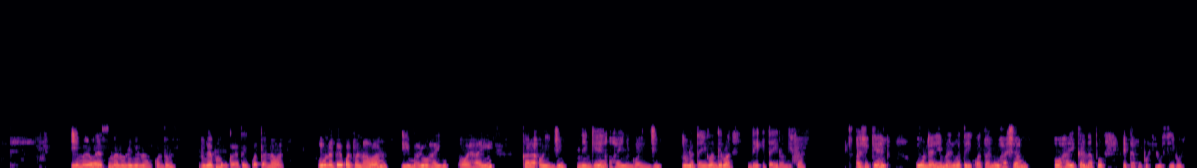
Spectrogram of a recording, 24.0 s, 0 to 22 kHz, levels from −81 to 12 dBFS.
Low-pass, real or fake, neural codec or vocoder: 5.4 kHz; real; none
